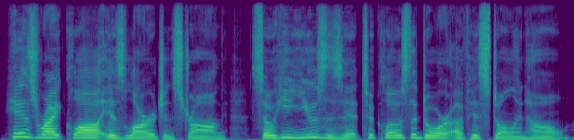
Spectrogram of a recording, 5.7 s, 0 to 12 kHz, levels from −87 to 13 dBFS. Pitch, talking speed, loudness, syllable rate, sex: 210 Hz, 200 wpm, -16 LUFS, 4.2 syllables/s, female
